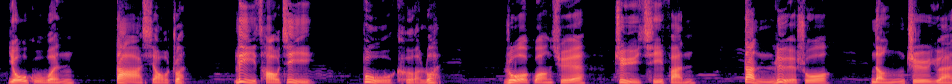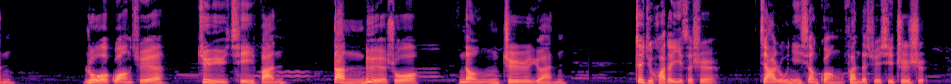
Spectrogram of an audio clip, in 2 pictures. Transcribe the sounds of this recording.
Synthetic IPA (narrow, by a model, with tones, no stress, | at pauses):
jo˧˥ʊku˨˩wə˧˥n | t̪a˥˩ɕjɑ˨˩ʊʈ͡ʂwa˥˩n | li˥˩t͡sʰɑ˨˩ʊt͡ɕi˥˧ | pu˥˩kʰɤ̰˨˩lwa˥˩n | ɻwɔ˥˩kwɑ˨˩ŋɕɥɛ˧˥ | t͡ɕy˥˩t͡ɕʰi˧˥fa̰˧˥n | t̪a˥˧nlɥɛ˥˩ʂwɔ˥ | nɤ˧˥ŋʈ͡ʂɻ̩˥ɥɛ˧˥n | ɻwɔ˥˩kwɑ˨˩ŋɕɥɛ˧˥ | t͡ɕy˥˩t͡ɕʰi˧˥fa˧˥n | t̪a˥˧nlɥɛ˥˩ʂwɔ˥ | nɤ˧˥ŋʈ͡ʂɻ̩˥ɥɛ˧˥n | ʈ͡ʂɤ˥˧t͡ɕy˥˧xwa˥˩d̪ə˩i˥˩s̩˩ʂɻ̩˥˩ | t͡ɕja˨˩ɻu˧˥ni˧˥ɕjɑ˧˥ŋkwɑ˨˩ŋfa˥˩nd̪ə˩ɕɥɛ˧˥ɕi˧˥ʈ͡ʂɻ̩˥ʂɻ̩˥˩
